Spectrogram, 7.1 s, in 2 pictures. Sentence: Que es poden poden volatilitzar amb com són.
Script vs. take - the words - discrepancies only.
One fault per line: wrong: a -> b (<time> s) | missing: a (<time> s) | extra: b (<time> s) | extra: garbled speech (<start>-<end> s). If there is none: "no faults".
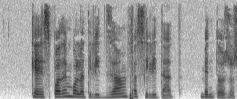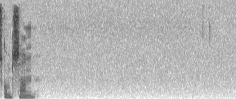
missing: poden (1.1 s)
extra: facilitat ventosos (2.0 s)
